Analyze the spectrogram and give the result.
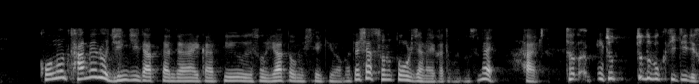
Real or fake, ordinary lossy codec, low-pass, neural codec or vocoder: fake; none; 5.4 kHz; vocoder, 22.05 kHz, 80 mel bands, HiFi-GAN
